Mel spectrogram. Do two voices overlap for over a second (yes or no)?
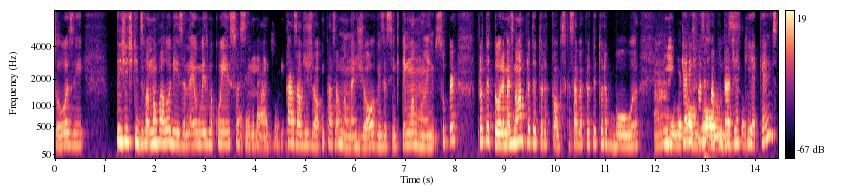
yes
